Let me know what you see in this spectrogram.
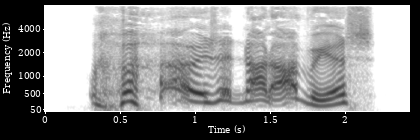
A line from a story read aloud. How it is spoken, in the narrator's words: Two chuckled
